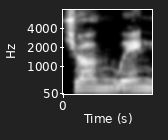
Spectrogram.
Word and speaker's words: Yung Wing: me that that It's Jung Wing is the more accurate way to pronounce it. So um "Jung Wing" is how I'll say it here.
